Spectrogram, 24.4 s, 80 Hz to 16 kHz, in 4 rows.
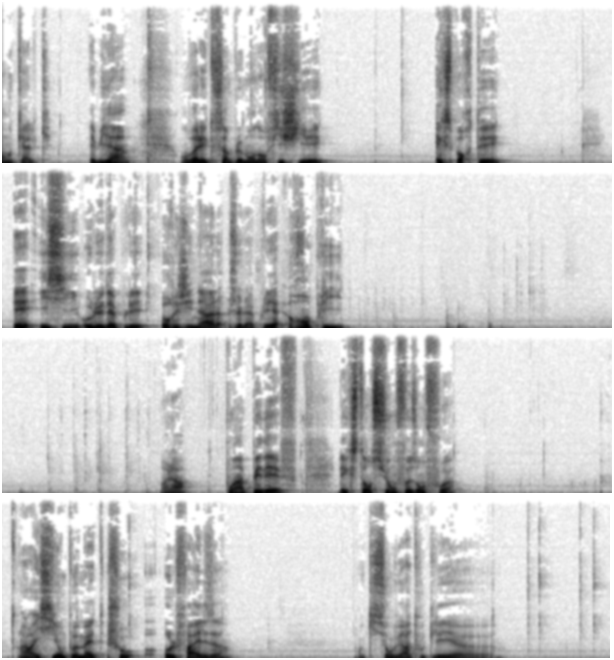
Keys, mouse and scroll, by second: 2.4 click, 4.0 click, 7.4 click, 9.0 BackSpace, 10.9-13.9 typing, 19.4 click, 23.5 click, 24.0 click.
